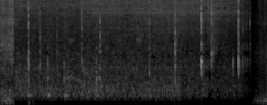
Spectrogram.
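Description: Pork breastbone ribs for a Catalan pork stew sizzling in a hot pan, a steady, fairly faint frying hiss with scattered small pops and crackles, with no voices.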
